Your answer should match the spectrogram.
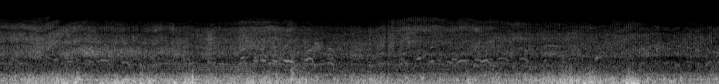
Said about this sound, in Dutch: En de helikopter. Die gaat er even door, die heeft zijn gas afgezet.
